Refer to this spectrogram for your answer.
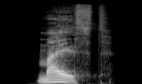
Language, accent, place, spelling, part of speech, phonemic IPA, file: German, Germany, Berlin, meist, adjective / adverb, /maɪ̯st/, De-meist.ogg
- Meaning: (adjective) superlative degree of viel (“much; many”); most; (adverb) mostly, most often, usually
